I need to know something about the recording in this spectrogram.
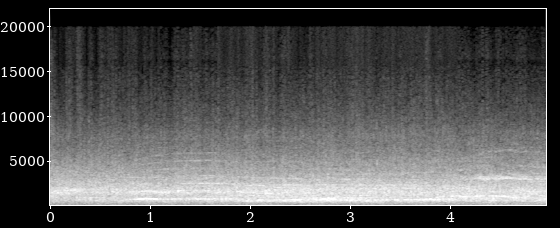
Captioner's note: audience applauding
